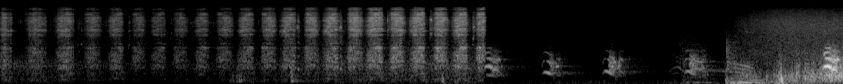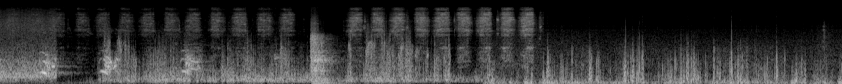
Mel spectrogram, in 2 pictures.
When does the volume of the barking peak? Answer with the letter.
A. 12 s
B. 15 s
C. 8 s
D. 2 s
C.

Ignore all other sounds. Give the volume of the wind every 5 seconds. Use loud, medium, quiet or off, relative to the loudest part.
off, loud, loud, loud.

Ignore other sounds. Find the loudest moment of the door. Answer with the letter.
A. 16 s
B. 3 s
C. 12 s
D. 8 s
C.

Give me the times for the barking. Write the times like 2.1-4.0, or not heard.
4.4-11.9.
